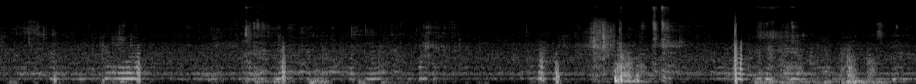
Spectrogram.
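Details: Asian honey bees from a queenless colony whose comb is filled with honey, being inspected; continuous mid-pitched droning buzz broken by repeated thumps and clicks of handling, with a man's voice just afterwards.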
